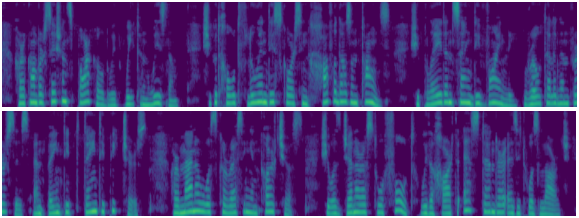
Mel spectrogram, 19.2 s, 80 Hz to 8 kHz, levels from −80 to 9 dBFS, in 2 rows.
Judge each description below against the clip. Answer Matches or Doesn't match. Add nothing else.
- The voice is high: Matches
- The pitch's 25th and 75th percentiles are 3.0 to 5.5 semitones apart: Matches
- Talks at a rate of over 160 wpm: Doesn't match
